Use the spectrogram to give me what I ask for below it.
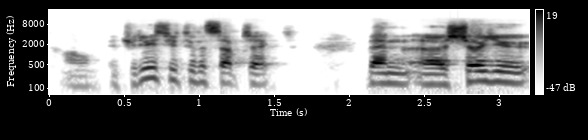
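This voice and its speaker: The voice moves at a moderate pace. Its pitch variation is ordinary. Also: man. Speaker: PhD student presenting research. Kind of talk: conference talk. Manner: loud.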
